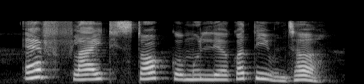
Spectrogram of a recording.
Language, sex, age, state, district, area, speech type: Nepali, female, 45-60, West Bengal, Kalimpong, rural, read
